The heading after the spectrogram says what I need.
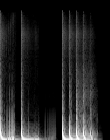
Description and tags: flstudio random actions
experimental, glitch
